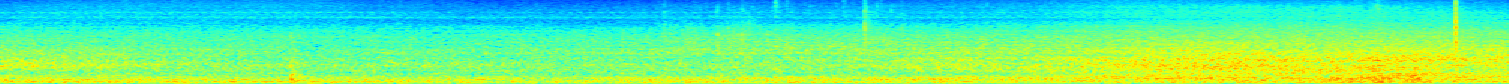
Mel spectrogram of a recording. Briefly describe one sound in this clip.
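A car drives slowly along the street.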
